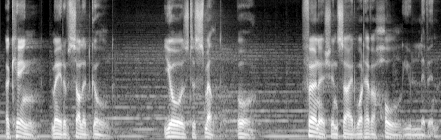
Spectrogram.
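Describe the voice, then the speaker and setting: An actor playing a grieving, desperate king in a dark fantasy audio drama, speaking in slow, solemn, measured threats. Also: rumbling low, full character voice. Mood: sorrowful. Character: grieving cursed old king, grave and desperate. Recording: reverberant with soft music behind.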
